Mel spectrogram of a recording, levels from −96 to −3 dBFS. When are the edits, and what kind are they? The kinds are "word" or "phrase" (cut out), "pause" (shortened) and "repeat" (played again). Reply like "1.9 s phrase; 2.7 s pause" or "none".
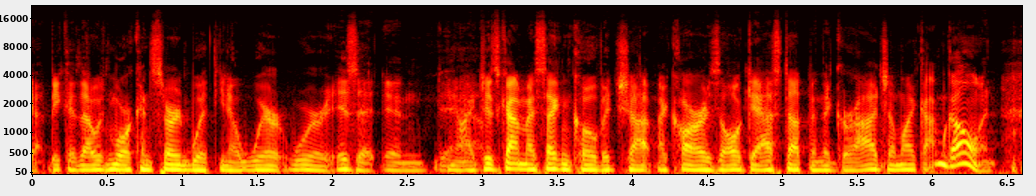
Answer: none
